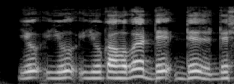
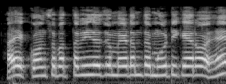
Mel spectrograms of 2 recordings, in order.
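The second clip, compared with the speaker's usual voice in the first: angry teacher; 5 semitones higher than usual. Acted. Teacher scolds rude pupil.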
